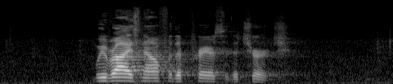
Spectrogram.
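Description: A man sings a short chanted phrase through a microphone in a large echoing hall.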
